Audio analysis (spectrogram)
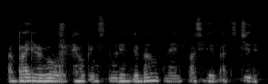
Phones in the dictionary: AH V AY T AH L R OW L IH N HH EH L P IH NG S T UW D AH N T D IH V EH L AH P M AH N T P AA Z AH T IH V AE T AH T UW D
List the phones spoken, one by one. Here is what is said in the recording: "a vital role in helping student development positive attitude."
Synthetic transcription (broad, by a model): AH B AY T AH R OW L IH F HH EH L P IH NG S T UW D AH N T D IH V EH L AH P M AH N T P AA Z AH T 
